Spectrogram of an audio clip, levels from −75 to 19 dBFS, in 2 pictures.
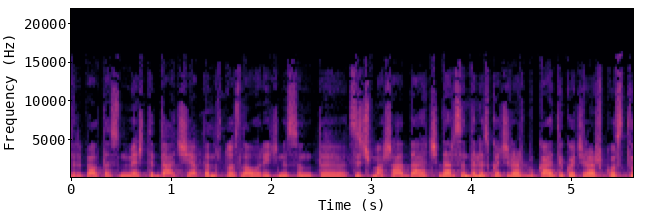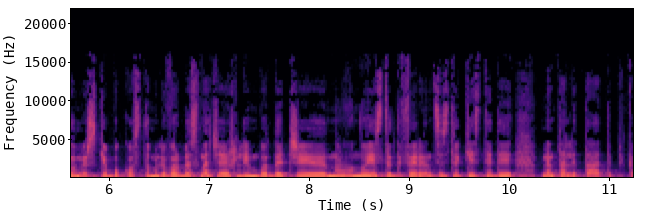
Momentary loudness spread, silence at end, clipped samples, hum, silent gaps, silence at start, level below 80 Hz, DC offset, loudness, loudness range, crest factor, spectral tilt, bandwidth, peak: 5 LU; 0 s; under 0.1%; none; none; 0 s; -42 dBFS; under 0.1%; -15 LUFS; 2 LU; 14 dB; -4 dB/octave; 16.5 kHz; -2 dBFS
